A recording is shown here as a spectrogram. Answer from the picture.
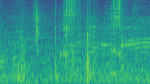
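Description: Quiet dining-room background with a few sharp clicks and ticks, and faint music playing in the room.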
